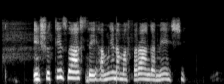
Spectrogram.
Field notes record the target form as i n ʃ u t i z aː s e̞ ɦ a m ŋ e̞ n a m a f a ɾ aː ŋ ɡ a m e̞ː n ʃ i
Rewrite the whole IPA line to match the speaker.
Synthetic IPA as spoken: i n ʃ u t i z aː s e̞ ɦ a m ŋ e̞ n a m a f a ɾ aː ŋ ɡ a m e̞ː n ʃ i

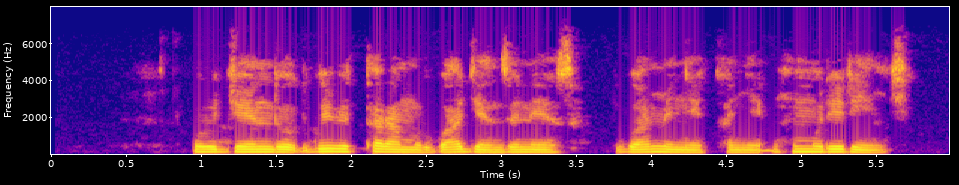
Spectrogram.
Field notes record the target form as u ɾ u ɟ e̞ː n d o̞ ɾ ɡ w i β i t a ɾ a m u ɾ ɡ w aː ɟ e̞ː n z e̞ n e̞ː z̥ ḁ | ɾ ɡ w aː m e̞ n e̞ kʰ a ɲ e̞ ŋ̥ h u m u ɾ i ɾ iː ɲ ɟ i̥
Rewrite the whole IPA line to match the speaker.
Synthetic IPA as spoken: u ɾ u ɟ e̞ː n d o̞ ɾ ɡ w i β i t a ɾ a m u ɾ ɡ w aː ɟ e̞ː n z e̞ n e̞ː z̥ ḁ | ɾ ɡ w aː m e̞ ɲ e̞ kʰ a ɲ e̞ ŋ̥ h u m u ɾ i ɾ iː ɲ ɟ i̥

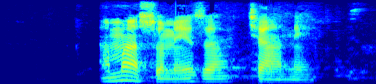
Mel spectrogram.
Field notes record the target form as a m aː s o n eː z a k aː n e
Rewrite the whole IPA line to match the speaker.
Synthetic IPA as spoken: a m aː s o m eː z a c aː n e

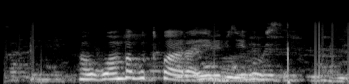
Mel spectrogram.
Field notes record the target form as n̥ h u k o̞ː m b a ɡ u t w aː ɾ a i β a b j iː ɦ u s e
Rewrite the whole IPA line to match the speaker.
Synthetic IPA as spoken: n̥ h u ɡ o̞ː m b a ɡ u t w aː ɾ a i β i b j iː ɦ u s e

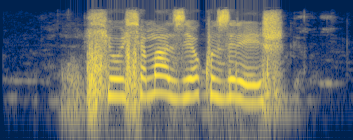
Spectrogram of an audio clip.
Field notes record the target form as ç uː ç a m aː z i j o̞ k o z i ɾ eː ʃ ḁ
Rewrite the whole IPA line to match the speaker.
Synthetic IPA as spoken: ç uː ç a m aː z i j o̞ k u z i ɾ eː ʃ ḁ

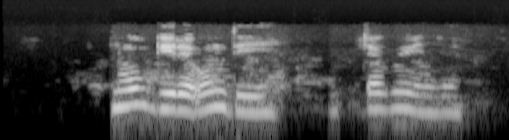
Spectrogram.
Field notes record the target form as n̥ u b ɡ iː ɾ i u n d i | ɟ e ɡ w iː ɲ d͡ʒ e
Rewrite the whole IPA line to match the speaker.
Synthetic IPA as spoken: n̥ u b ɡ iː ɾ e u n d i | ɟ a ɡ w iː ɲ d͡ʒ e

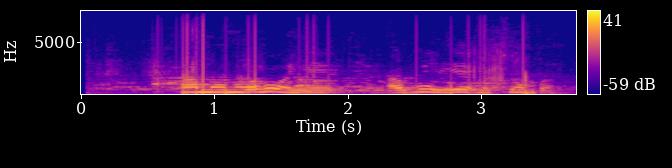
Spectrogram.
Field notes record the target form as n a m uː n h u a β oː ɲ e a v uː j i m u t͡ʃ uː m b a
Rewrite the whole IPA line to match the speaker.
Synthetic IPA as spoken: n a m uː n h u a β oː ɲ e a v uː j e m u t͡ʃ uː m b a

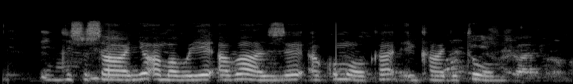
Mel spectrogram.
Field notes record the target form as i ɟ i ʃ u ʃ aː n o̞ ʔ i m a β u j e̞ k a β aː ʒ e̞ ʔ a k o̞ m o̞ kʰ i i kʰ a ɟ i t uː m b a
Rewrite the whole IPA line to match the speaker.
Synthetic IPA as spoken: i ɟ i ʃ u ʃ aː ɲ o̞ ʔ a m a β u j e̞ ʔ a β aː ʒ e̞ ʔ a k o̞ m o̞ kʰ a i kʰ a ɟ i t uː m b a

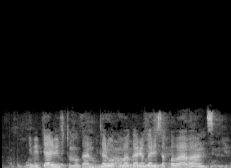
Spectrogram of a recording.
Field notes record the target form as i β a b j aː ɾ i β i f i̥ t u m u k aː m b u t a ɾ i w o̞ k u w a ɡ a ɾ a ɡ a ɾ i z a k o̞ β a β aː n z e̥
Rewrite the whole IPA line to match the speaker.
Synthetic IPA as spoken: i β i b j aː ɾ i β i f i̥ t u m u ɡ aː m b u t a ɾ i w o̞ k u β a ɡ a ɾ a ɡ a ɾ i z a k o̞ β a β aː n z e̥

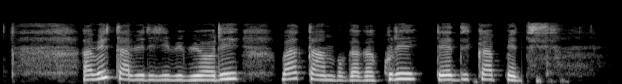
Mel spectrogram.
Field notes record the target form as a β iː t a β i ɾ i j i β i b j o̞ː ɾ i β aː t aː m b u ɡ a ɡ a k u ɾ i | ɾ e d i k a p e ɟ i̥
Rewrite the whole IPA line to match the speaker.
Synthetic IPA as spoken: a β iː t a β i ɾ i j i β i β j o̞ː ɾ i β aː t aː m b u ɡ a ɡ a k u ɾ i | ɾ e d i k a p e d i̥

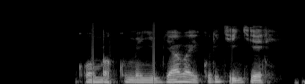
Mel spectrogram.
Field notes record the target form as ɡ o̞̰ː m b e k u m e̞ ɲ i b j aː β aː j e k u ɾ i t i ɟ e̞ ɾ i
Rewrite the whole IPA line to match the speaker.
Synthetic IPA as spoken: ɡ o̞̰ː m b a k u m e̞ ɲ i b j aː β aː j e k u ɾ i c i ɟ e̞ ɾ i

